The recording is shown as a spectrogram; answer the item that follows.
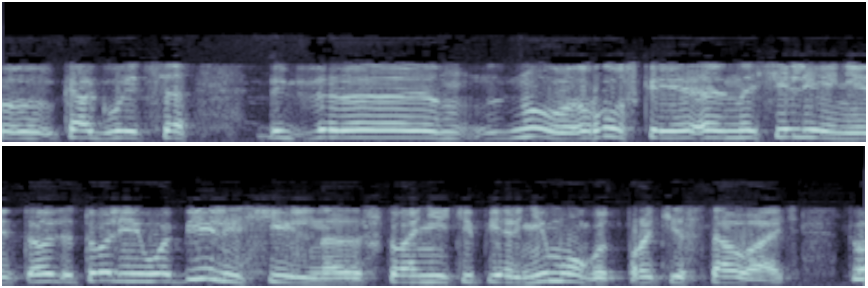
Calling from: Moscow, Russia; из Москвы.

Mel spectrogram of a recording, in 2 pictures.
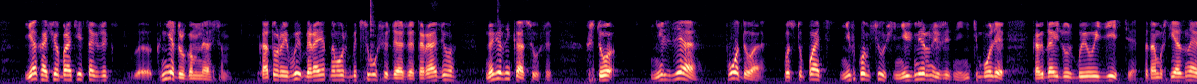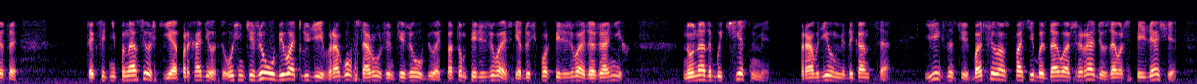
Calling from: Moscow, Russia; Я из Москвы.

